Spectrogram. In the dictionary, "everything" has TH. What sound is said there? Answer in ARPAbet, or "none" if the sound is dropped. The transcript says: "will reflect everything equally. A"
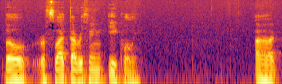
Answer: TH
